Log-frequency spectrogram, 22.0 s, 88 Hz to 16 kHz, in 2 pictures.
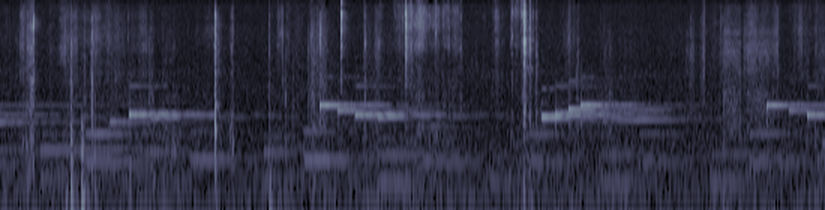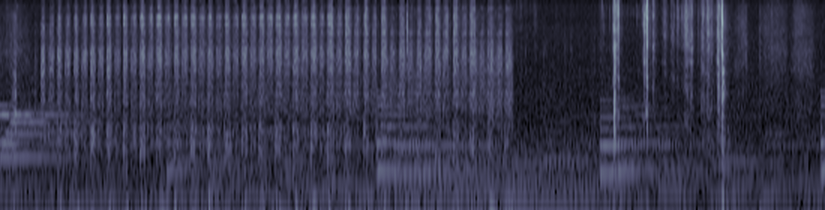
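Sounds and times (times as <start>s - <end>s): paper rubbing back and forth: 11.5s - 17.8s.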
